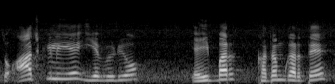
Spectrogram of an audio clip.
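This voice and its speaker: A man's voice: sits high, very fast, a bit bright, a little hiss or hum. A man with an Indian accent giving casual walkthrough commentary as the host of a gaming video.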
